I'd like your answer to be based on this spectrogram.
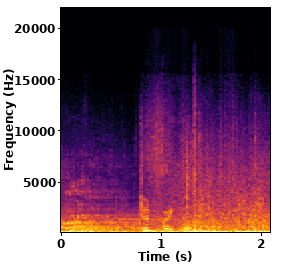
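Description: A single Confringo blasting-spell explosion from Hogwarts Legacy, a short deep boom with a crackling burst, layered over continuous game background sound.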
